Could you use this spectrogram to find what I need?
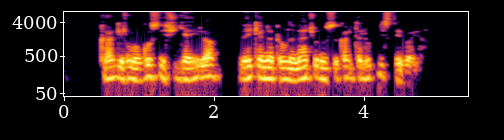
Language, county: Lithuanian, Vilnius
